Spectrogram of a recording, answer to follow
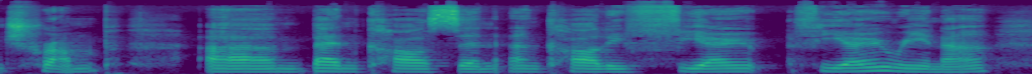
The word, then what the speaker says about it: Fiorina: ben Carson and Carly Fiorina can never pronounce her name properly but it's FIO RI na only those three candidates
